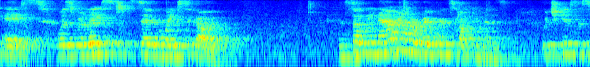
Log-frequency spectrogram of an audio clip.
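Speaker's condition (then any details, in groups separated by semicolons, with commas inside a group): No condition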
